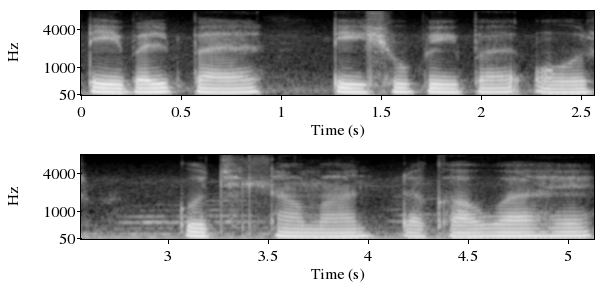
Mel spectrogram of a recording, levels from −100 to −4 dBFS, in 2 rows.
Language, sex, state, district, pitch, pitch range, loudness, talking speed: Hindi, male, Rajasthan, Jaipur, 135 Hz, 130-140 Hz, -17 LUFS, 115 wpm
